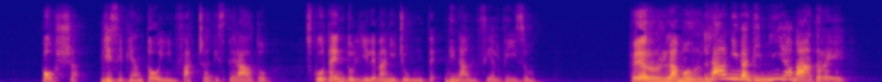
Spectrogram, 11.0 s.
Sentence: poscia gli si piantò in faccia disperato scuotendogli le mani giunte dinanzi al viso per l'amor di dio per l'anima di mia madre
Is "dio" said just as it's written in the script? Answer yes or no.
no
